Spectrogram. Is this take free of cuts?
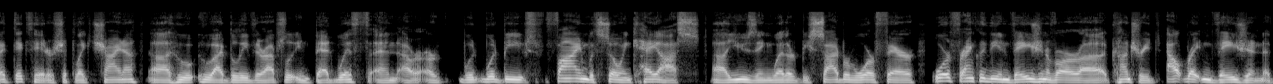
no; 3 cuts; at 1.4 s, 7.1 s, 9.2 s

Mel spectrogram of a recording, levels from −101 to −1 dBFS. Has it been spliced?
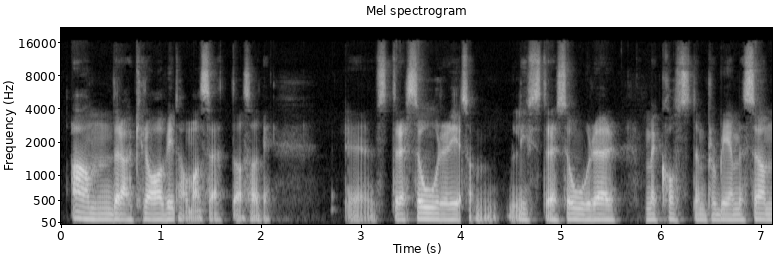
yes; 4 cuts; at 1.1 s, 2.0 s, 4.0 s, 5.9 s

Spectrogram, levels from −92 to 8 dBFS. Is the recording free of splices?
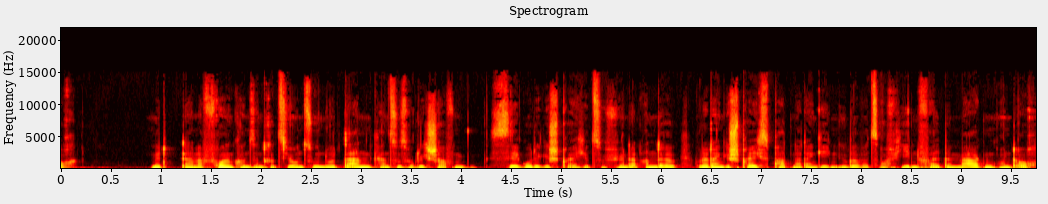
no; 1 cut; at 6.3 s

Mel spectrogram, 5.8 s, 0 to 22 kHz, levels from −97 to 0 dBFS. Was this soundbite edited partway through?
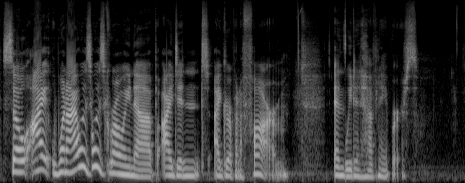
yes; 2 cuts; at 1.1 s, 4.3 s

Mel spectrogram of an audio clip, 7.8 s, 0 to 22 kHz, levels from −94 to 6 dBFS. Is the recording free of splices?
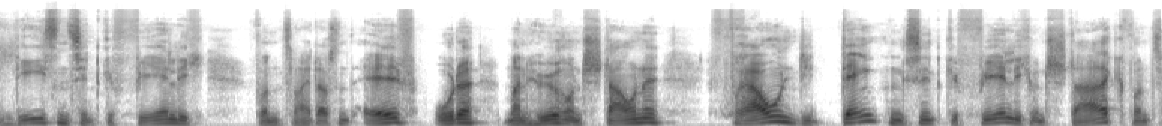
yes; 0 cuts

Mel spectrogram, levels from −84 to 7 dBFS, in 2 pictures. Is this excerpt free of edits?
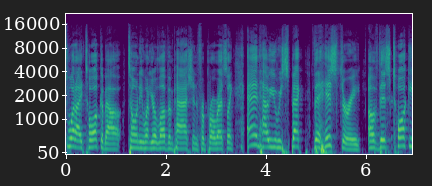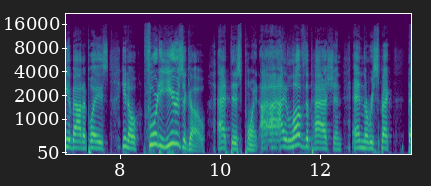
no; 6 cuts; at 1.2 s, 1.7 s, 4.8 s, 6.0 s, 6.5 s, 7.3 s

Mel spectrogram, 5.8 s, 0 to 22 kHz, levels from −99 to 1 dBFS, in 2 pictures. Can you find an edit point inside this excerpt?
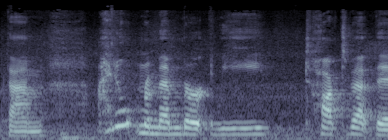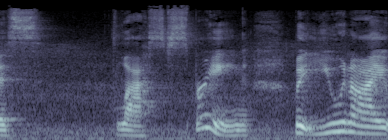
yes; 2 cuts; at 1.6 s, 3.7 s

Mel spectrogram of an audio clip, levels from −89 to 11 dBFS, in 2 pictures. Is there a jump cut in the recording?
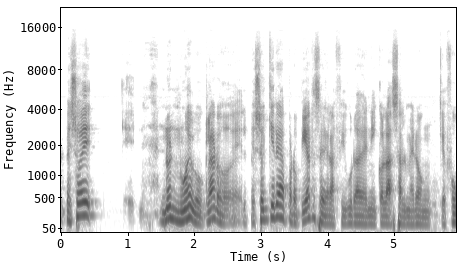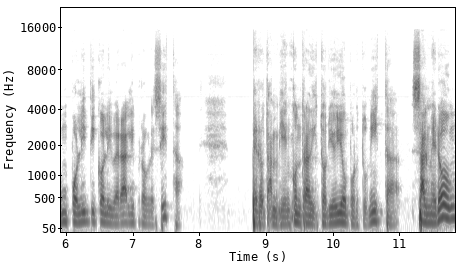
no; 0 cuts

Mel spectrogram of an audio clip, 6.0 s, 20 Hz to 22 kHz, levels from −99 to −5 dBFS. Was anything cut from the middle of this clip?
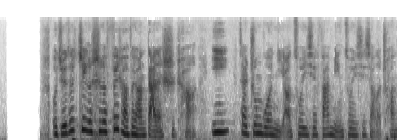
yes; 1 cut; at 3.5 s

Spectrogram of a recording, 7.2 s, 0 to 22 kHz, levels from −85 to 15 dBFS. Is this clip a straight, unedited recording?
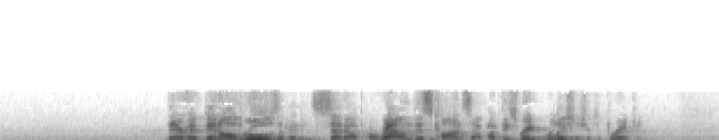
no; 3 cuts; at 2.4 s, 2.8 s, 4.8 s

